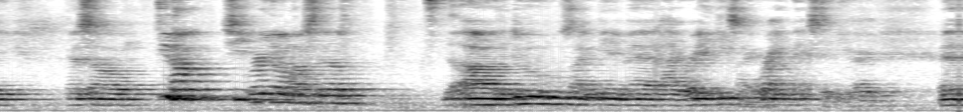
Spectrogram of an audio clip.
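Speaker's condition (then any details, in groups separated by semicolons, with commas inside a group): No condition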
